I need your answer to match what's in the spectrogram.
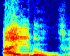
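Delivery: high, loud formal motion; pompous Doogie. Acted. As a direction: announce it grandly.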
